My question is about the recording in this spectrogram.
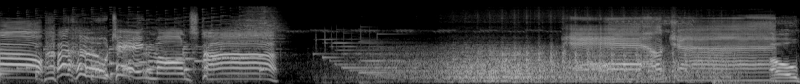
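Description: A cartoon character's frightened cries, wobbling sharply in pitch, cut off suddenly about three seconds in; after a short hush, background music swells up.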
